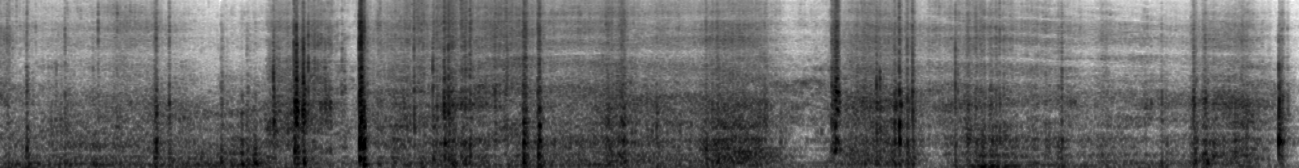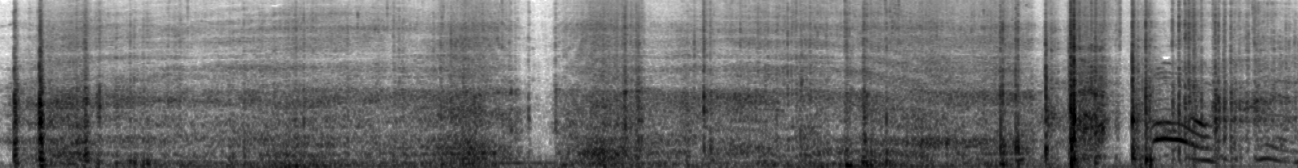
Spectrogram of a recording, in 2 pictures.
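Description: Skateboard wheels rolling over rough concrete with a steady grinding rumble, broken by a handful of sharp clacks as the board hits the ground.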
